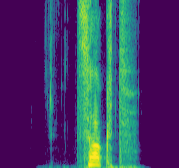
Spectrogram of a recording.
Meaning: inflection of zocken: 1. third-person singular present 2. second-person plural present 3. plural imperative
- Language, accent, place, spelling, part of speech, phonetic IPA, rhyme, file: German, Germany, Berlin, zockt, verb, [t͡sɔkt], -ɔkt, De-zockt.ogg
